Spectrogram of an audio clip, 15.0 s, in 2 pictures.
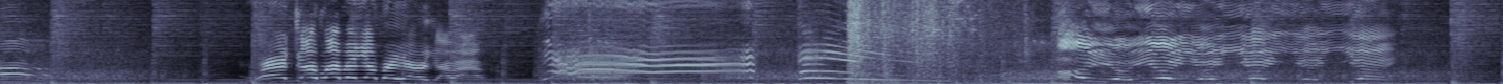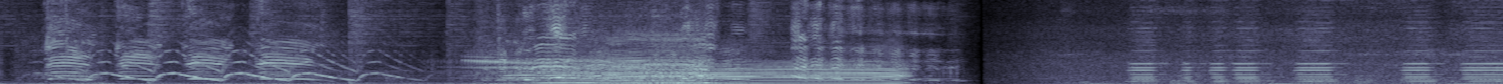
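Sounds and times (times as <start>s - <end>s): chirpy rising and falling tones: 7.6s - 12.0s
cow mooing: 9.6s - 12.2s.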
